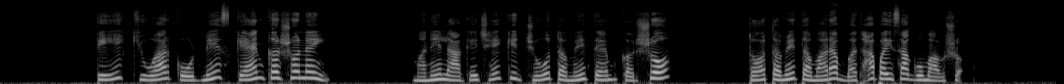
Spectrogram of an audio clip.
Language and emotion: Gujarati, fearful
